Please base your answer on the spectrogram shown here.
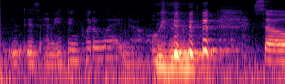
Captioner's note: laughing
